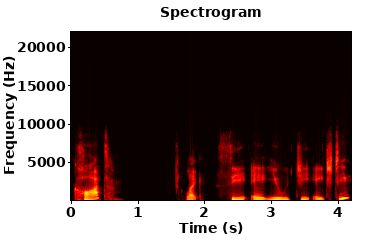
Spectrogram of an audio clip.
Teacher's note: I pronounce caught like CAUGHT, the same as COT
